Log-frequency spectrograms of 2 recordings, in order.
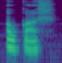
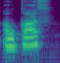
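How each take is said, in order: First: अवकाश ending in a sh; correct form of अवकाश. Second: अवकाश ending in a plain s; wrong form of अवकाश. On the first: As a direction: say अवकाश lower, closing on sh. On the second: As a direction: say अवकाश as avkaas, tune rising. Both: Shown as a demonstration. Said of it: "शलजम वाला से आएगा".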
